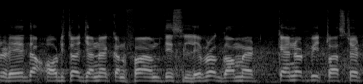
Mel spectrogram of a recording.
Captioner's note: some Applause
